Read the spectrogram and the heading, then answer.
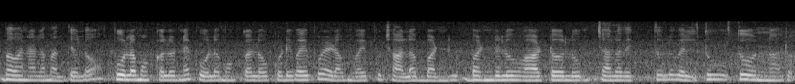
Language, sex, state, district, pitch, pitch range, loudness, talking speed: Telugu, female, Andhra Pradesh, Guntur, 200 Hz, 190-215 Hz, -17 LUFS, 145 wpm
